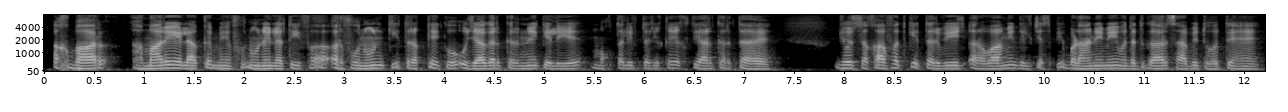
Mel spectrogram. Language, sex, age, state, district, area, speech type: Urdu, male, 18-30, Uttar Pradesh, Saharanpur, urban, spontaneous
